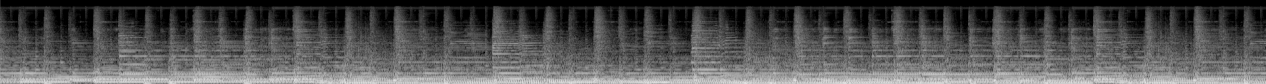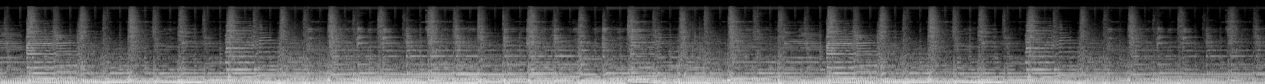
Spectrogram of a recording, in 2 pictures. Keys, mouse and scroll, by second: 0.1-6.3 drag, 7.7-11.9 drag, 11.7 Delete, 12.6-13.2 ctrl+scroll down 2, 13.6 click, 19.2 shift+click, 20.8 shift+click, 22.1-25.3 drag.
